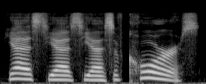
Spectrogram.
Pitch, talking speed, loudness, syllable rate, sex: 225 Hz, 145 wpm, -16 LUFS, 3.1 syllables/s, female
